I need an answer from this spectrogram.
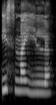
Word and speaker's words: Ismaïl: Le i avec tréma remplace l'aïn en arabe. On va dire Ismaïl.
